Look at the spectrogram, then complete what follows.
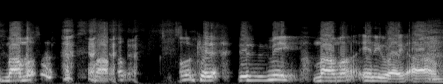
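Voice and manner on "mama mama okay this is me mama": put-on hiccuping sobbing, higher pitch. Retelling calling mom from the car after harsh criticism: imitating own hiccuping sobs. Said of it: "I'm crying to the point where I'm hiccuping".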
